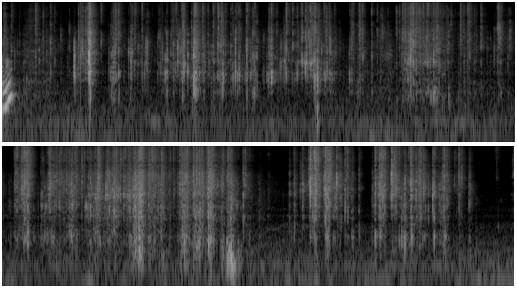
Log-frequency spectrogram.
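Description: Plastic wrapping crinkling and rustling as it is handled, in irregular crackles with a quieter spell about eleven seconds in.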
